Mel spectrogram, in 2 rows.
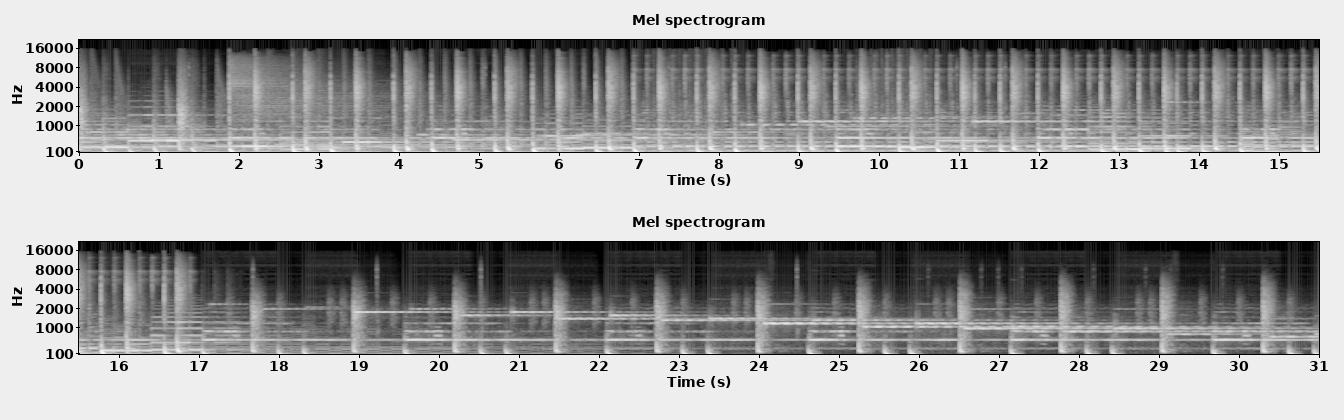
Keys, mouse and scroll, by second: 1.3-5.1 drag, 7.4 click, 9.1 right click, 11.0 click, 12.9 ctrl+=, 15.4 ctrl+-, 17.6-20.5 drag, 22.5-23.0 typing, 25.7 typing, 28.0 click, 28.8 alt+click, 29.1 space, 29.1 click, 29.2 space, 29.7-31.0 drag.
